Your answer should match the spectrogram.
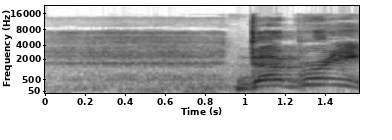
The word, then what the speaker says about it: debris: 4 3 2 one debris guys debris uh kaapa Kia Mr arh Dio Melissa Oxanna opal Celeste Denise uh dinata very nice the Bri and you're like Lucas why is there an s in debris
